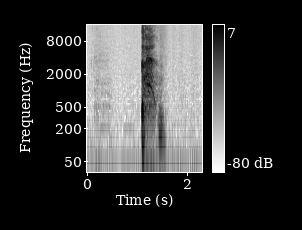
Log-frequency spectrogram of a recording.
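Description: A person coughs once, sharply, about a second in.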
